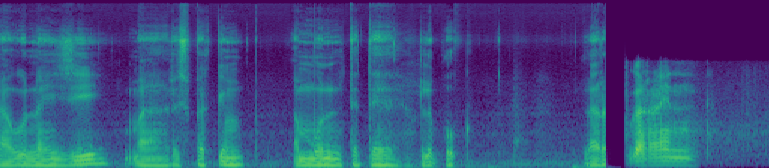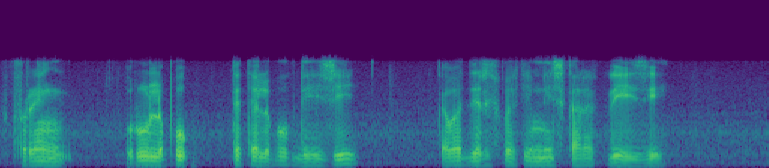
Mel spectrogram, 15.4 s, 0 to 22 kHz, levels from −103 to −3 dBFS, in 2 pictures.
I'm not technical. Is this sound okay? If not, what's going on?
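No. At 6.06 s the speech drops out for about 0.2 s, then stays duller and boxier to the end, with nothing above 4.8 kHz and a faint new background noise, while the voice stays at the same loudness. This points to an input switched to a poorer device, likely another microphone or headset.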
